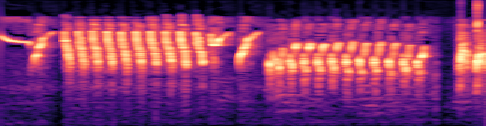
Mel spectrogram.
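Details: Lively magpie-robin song made of fast rattling trills, a high series of repeated notes, then a lower run of quick repeated notes, broken by brief whistled slurs.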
